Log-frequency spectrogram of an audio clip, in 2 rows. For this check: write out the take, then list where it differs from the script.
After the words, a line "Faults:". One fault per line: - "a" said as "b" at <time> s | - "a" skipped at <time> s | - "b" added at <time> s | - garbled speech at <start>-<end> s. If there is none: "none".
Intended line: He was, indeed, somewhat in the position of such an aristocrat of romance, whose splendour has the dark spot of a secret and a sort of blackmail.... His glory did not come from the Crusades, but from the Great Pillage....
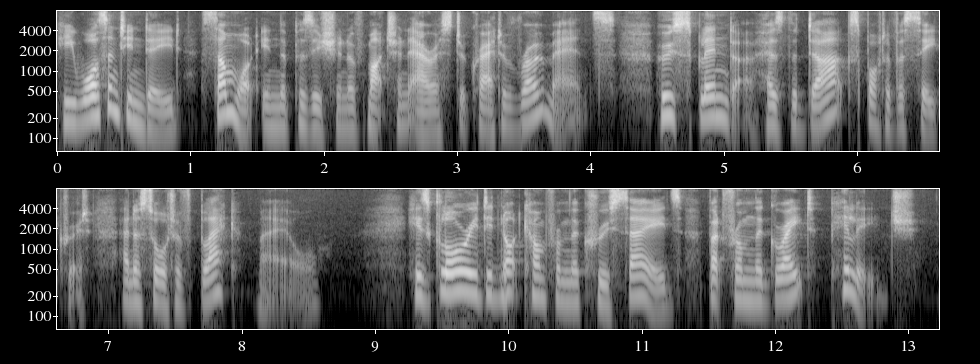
He wasn't, indeed, somewhat in the position of much an aristocrat of romance, whose splendour has the dark spot of a secret and a sort of blackmail.... His glory did not come from the Crusades, but from the Great Pillage....
Faults:
- "was" said as "wasn't" at 0.1 s
- "such" said as "much" at 2.3 s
